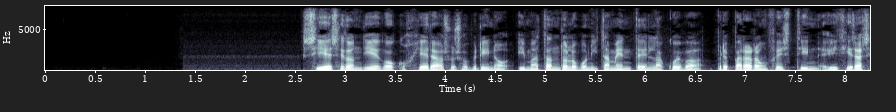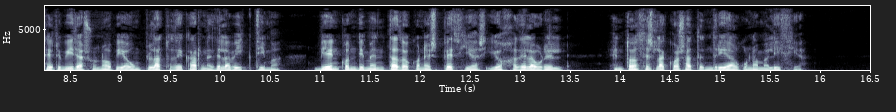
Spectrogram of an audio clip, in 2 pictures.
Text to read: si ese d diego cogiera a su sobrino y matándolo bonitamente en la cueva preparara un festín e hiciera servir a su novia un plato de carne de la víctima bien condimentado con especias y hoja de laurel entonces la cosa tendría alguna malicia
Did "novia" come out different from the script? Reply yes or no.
no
